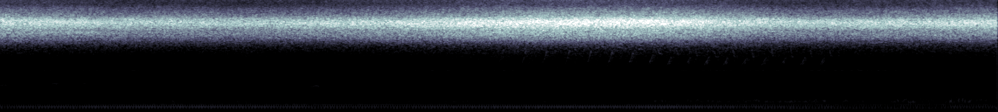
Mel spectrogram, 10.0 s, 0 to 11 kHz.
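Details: Cicadas recorded in 2021, a steady high-pitched droning buzz that swells slightly in loudness midway and fades back, with faint distant bird notes underneath.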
